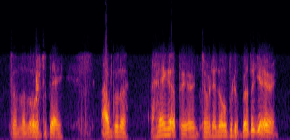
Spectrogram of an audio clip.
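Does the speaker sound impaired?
Yes: cerebral palsy; wheelchair user.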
